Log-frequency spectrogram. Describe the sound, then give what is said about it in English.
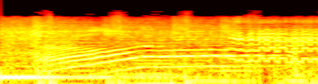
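A boat motor coughs and strains as it tries to start, its pitch rising and wavering unsteadily. The sound is loud, with no one talking. “The boat motor almost started that time.”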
